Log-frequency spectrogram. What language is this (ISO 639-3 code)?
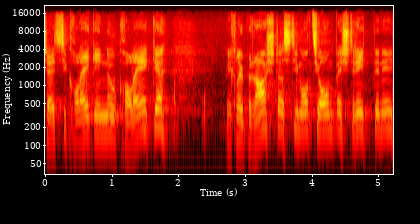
gsw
